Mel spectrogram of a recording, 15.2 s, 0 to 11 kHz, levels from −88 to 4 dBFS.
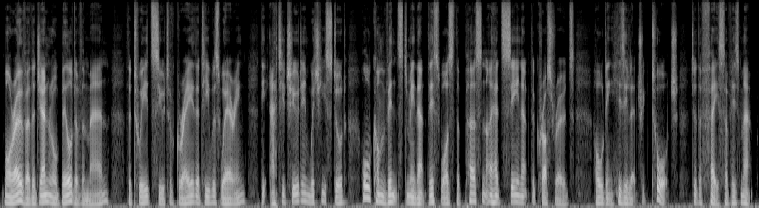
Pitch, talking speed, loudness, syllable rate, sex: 95 Hz, 185 wpm, -22 LUFS, 4.6 syllables/s, male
